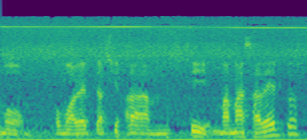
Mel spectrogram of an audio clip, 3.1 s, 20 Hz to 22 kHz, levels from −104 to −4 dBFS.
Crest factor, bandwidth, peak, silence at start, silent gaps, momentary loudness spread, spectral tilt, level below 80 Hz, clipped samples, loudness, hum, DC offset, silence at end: 14 dB; 13.5 kHz; -2 dBFS; 0 s; none; 4 LU; -2.5 dB/octave; -36 dBFS; under 0.1%; -16 LUFS; none; 7%; 0 s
